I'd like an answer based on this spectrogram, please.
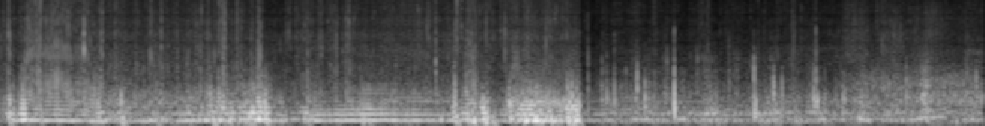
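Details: Bald-faced hornets droning loudly at their nest during removal from a house soffit in Great Neck, Long Island, New York; a thick, low hum with overtones for about four seconds, then quieter buzzing amid scattered clicks.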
